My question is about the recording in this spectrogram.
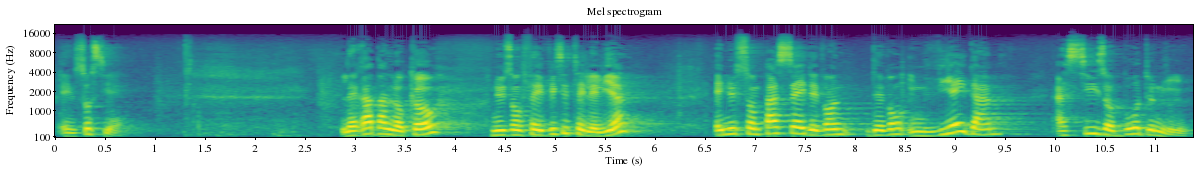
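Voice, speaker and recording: A man with a non-native accent in French, a rabbi giving a sermon to his congregation in a slow, measured way with asides to the listeners. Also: on the high side, darkish tone, in a large hall. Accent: foreign accent in French. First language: not French. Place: synagogue.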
